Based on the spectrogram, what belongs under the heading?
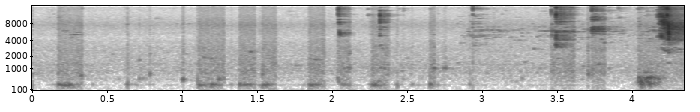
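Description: Close-up chewing of fried toscana sausage, soft mouth sounds repeating a few times a second. Near the end come crisp crunches as a raw watercress stem is bitten.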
